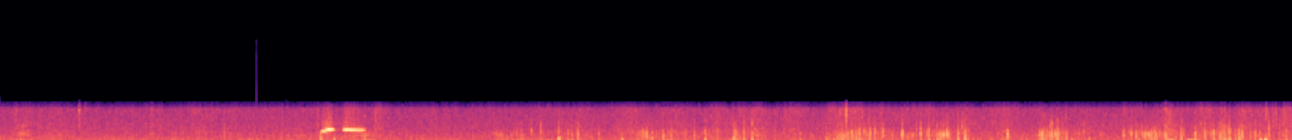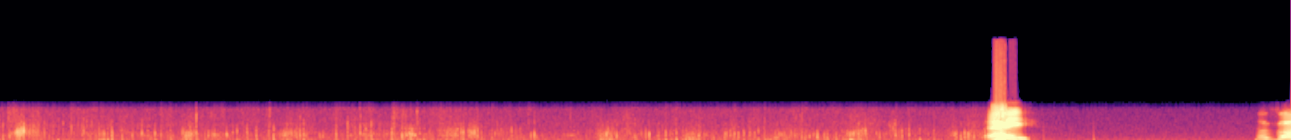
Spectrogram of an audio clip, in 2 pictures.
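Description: Paws crunch and scuffle in the snow.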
